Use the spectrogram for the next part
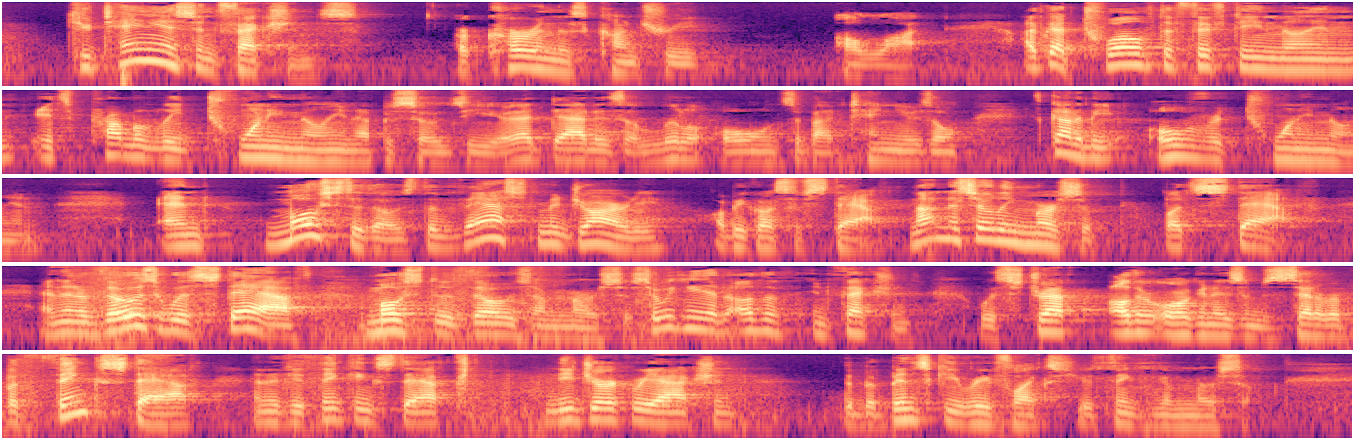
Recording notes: From the SDPA Annual Summer Dermatology Conference 2016, held June 1 – 5 in Austin, Texas.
